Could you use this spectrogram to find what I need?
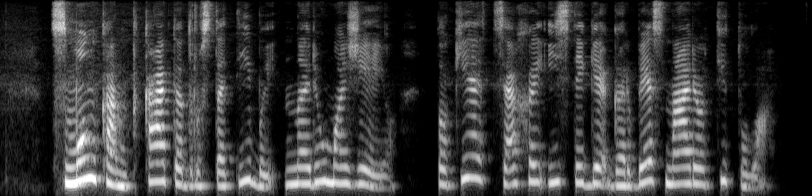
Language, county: Lithuanian, Panevėžys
